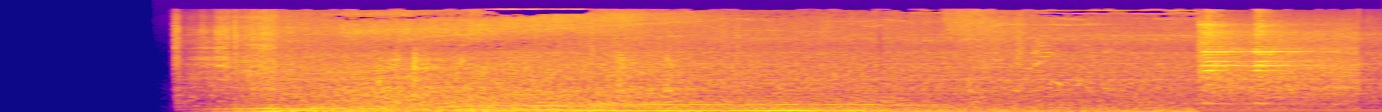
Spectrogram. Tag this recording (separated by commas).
Bus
